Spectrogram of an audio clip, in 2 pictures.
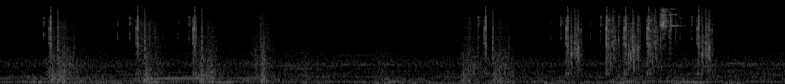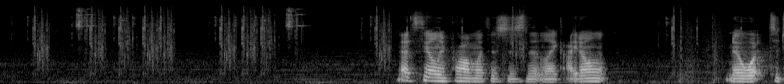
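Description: Short clicks and ticks sound as items are moved between lists in a game menu.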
